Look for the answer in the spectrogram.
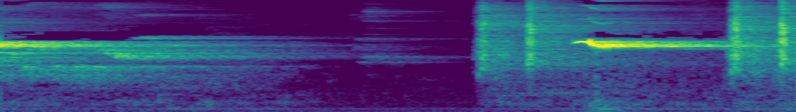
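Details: White-rumped shama singing, a fading level whistle, then a silent gap, followed by two sharp clicks, a loud steady whistle and two more clicks.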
